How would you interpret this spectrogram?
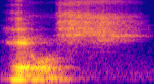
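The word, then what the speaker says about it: ἕως: Yang pertama, kata sampai yang digunakan itu kata Yunaninya ini, 3 huruf ini, bacanya heos.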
